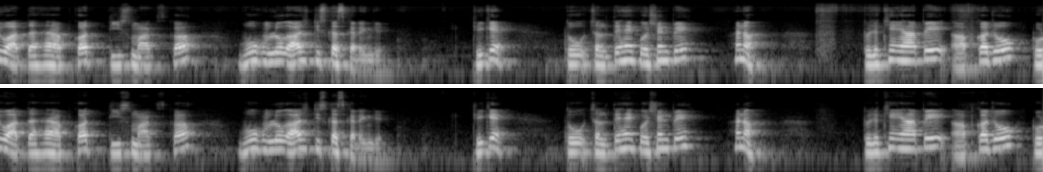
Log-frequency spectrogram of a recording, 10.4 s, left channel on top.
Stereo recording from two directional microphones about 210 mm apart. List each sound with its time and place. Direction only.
0.0 s speech: 20° right (ahead or behind)
8.6 s speech: 20° right (ahead or behind)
